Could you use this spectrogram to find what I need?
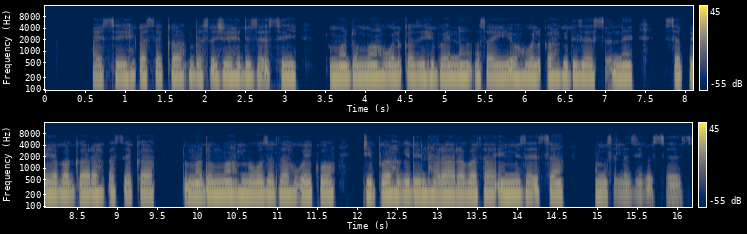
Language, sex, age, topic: Gamo, female, 18-24, government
